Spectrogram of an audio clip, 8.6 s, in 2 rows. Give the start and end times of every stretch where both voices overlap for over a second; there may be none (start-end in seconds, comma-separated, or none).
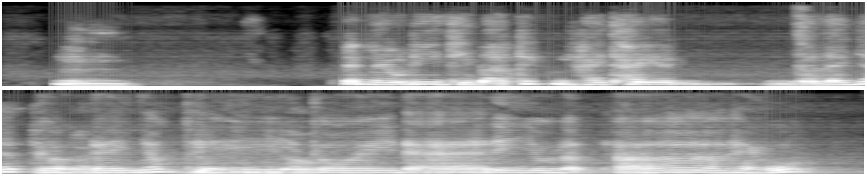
4.5-5.9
